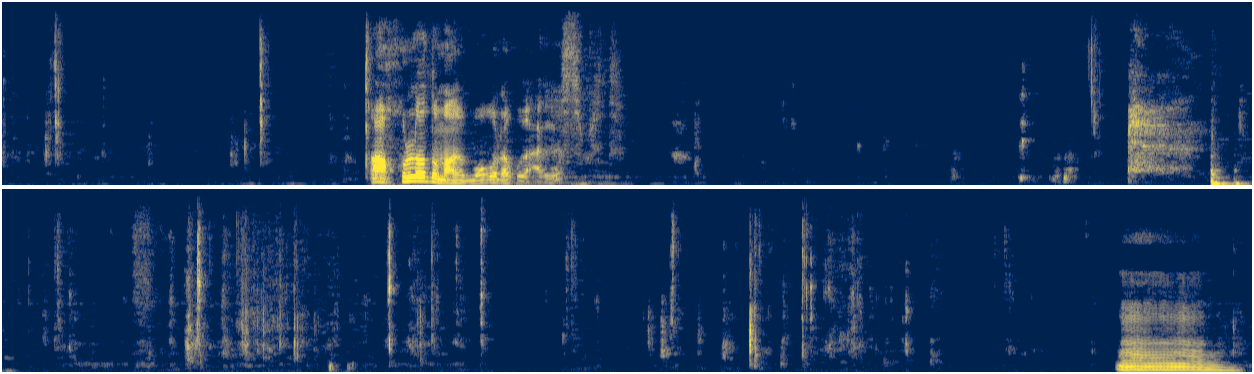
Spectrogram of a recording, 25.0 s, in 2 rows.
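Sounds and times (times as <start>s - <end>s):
thump: 12.1s - 12.5s
crunching fried chicken: 13.0s - 21.8s.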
